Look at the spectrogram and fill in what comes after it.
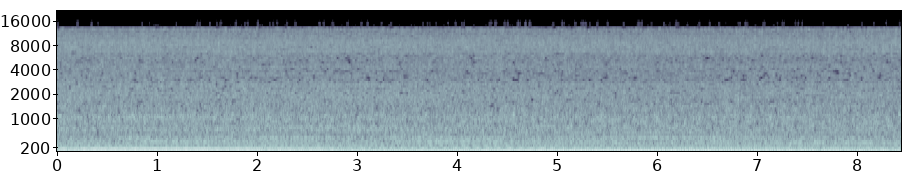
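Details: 2011 Ram 1500 5.7 Hemi idling: uneven loping beat, rough stumbling, flashing check engine light, P0305 cylinder 5 misfire; coil waveform normal; diagnosed as worn number 5 intake cam lobe.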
